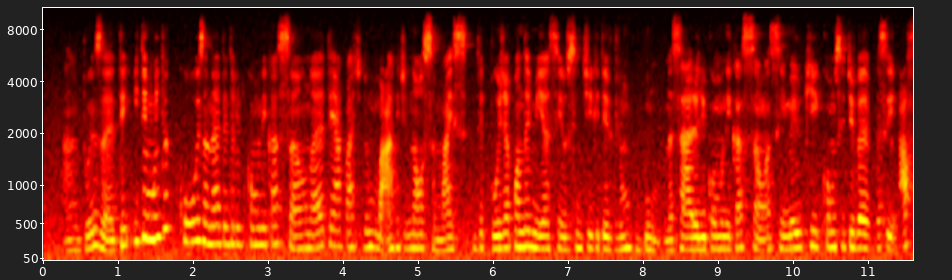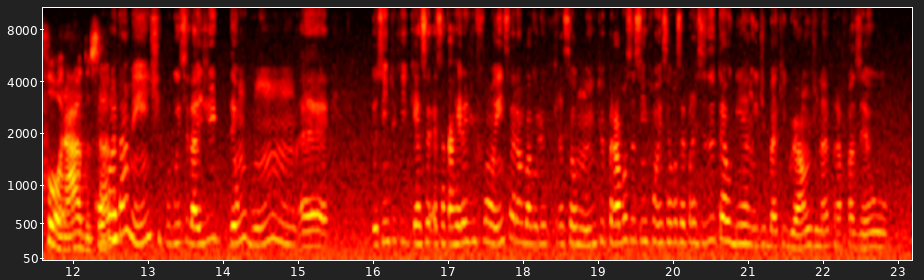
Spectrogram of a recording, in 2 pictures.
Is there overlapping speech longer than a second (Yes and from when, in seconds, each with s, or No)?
No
